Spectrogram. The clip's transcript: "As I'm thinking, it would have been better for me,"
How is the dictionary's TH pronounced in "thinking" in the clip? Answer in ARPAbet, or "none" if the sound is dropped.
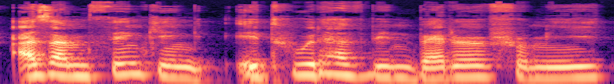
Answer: TH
